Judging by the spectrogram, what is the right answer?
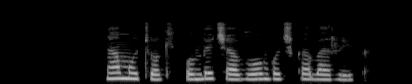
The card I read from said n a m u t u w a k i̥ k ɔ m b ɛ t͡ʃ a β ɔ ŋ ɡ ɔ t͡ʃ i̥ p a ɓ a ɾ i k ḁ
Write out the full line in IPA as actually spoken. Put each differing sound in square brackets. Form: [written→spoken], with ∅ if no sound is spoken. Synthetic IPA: n a m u t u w a k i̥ k ɔ m b ɛ t͡ʃ a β ɔ ŋ ɡ ɔ t͡ʃ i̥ [p→k] a ɓ a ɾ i k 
